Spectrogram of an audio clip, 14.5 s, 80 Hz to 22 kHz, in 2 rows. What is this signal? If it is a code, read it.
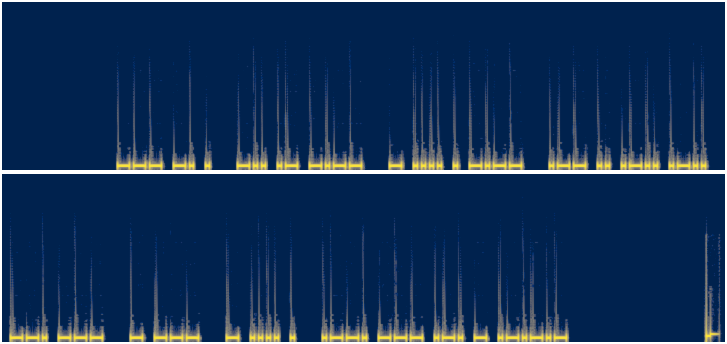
Morse code, heard as a keyed tone, about 30 wpm, 700 Hz. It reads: ONE DAY THEY WILL GO TO THE PORT.
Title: Sentences from Top 1000 Words - Review Part 1 - 30wpm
